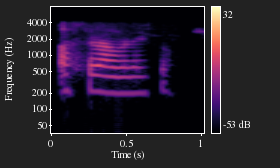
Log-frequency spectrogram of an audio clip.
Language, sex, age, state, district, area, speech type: Kashmiri, female, 18-30, Jammu and Kashmir, Kulgam, rural, conversation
